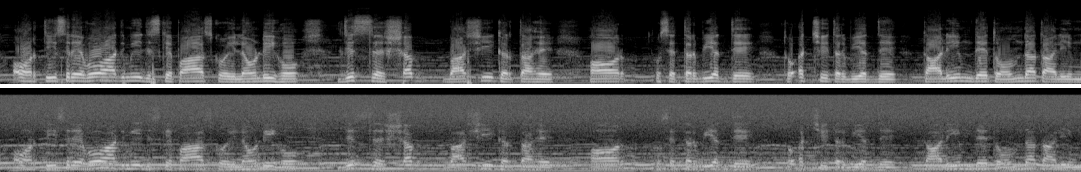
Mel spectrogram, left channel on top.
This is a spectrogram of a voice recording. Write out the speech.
اور تیسرے وہ آدمی جس کے پاس کوئی لونڈی ہو جس سے شب باشی کرتا ہے، اور اسے تربیت دے تو اچھی تربیت دے، تعلیم دے تو عمدہ تعلیم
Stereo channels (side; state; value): right; noise; hiss, 9 dB below the sound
